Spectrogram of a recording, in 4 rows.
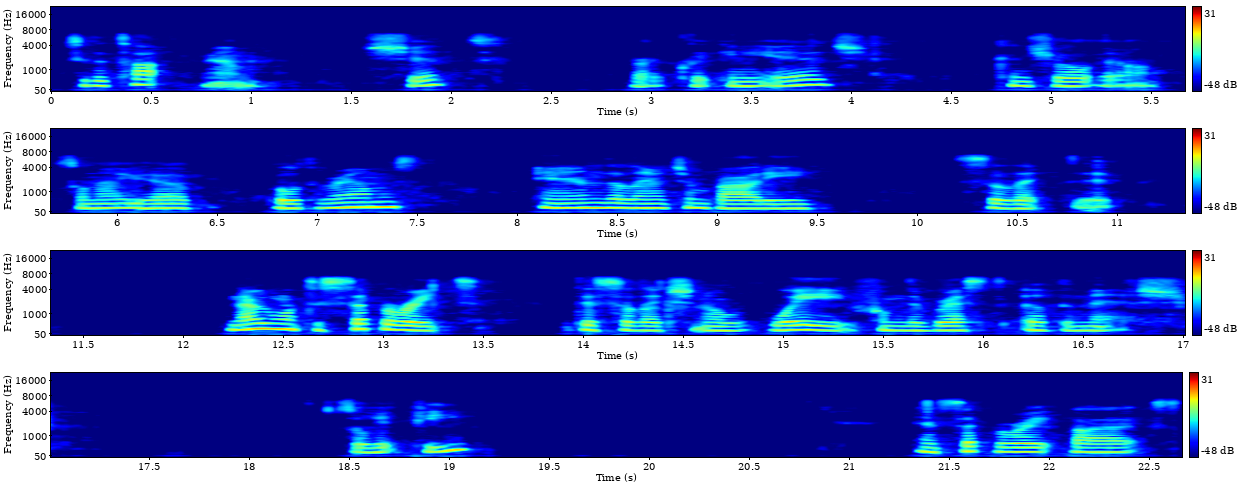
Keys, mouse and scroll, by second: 3.1 shift+right click, 7.1 ctrl+l, 19.9 p.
